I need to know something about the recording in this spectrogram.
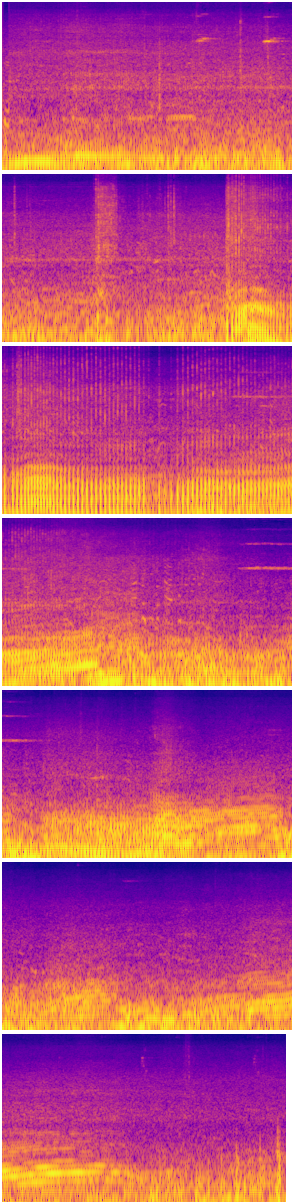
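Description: Street ambience of motorcycles, tricycles and cars with steady engine rumble, and people's voices in the background. It gets louder about eight seconds in as a vehicle passes.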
